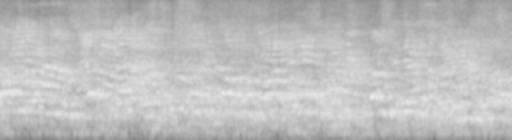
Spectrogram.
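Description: Many children's voices talking and calling out at once, a steady, continuous babble of a crowd of children.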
